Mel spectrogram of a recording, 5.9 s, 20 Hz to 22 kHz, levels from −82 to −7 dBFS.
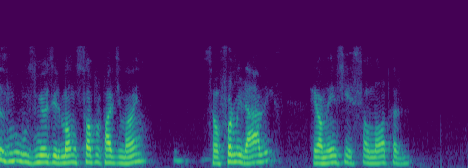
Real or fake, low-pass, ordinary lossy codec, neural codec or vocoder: fake; 7.2 kHz; Opus, 16 kbps; codec, 16 kHz, 2 kbps, X-Codec, WavLM features, trained on Multilingual LibriSpeech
